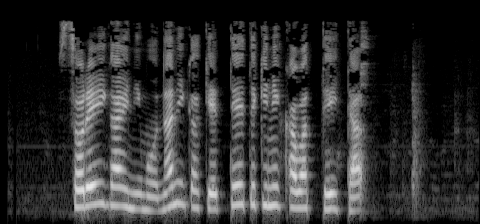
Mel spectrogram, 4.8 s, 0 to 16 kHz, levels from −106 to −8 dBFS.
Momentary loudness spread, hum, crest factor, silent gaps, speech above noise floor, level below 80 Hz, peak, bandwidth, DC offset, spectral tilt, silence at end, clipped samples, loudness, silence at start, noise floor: 8 LU; none; 20 dB; none; 46 dB; -88 dBFS; -10 dBFS; 11.5 kHz; under 0.1%; -2 dB/octave; 0.65 s; under 0.1%; -29 LUFS; 0.6 s; -75 dBFS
